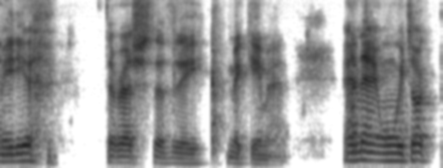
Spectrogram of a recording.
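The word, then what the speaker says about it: MICIMATT: Now it's become the Mickey Mat. Think of Mickey Mouse. It sort of rhymes with Mickey Mouse, but it's the Mickey Mat.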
